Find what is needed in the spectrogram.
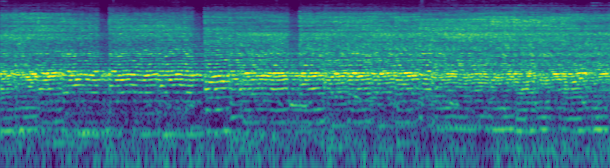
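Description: Music with guitar playing continuously.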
